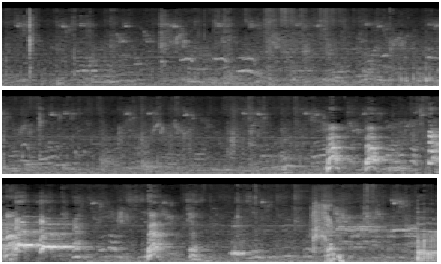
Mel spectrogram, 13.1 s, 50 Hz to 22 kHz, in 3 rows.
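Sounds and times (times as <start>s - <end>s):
dog barking: 7.6s - 10.8s.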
